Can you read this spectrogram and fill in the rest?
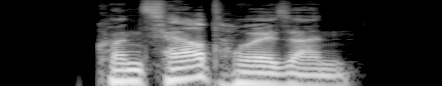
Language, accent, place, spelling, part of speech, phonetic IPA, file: German, Germany, Berlin, Konzerthäusern, noun, [kɔnˈt͡sɛʁtˌhɔɪ̯zɐn], De-Konzerthäusern.ogg
- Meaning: dative plural of Konzerthaus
